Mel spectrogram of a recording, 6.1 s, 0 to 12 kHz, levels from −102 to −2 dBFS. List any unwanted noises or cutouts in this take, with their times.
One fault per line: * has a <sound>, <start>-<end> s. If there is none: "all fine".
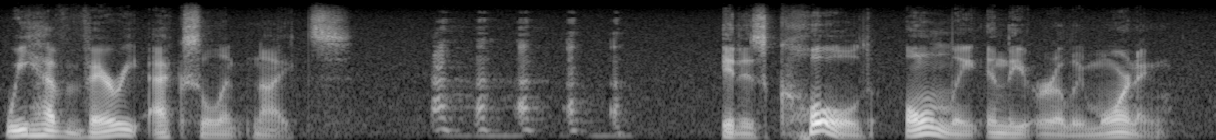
* has a laugh, 2.1-3.2 s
